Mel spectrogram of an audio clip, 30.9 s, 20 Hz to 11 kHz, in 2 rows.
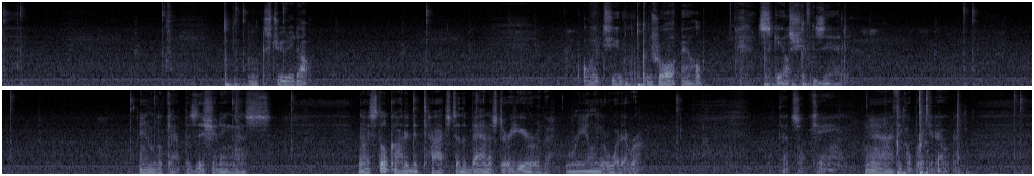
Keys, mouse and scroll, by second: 0.2 middle click, 3.7 e, 4.2 click, 9.5 ctrl+l, 10.5 scroll up 2, 11.4 s, 15.5 click, 17.7 middle click, 19.8 click, 22.6 click, 28.9 p, 29.8 Tab, 30.5 click.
